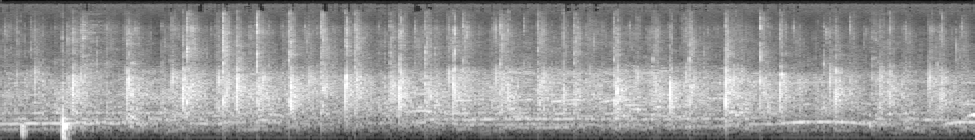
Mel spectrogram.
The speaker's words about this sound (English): Why don't we clap our hands to the Lord before we begin? Let's glorify the Lord of glory.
